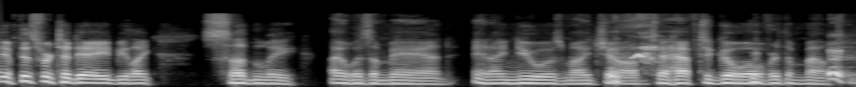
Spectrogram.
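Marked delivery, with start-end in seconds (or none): 1.5-6.4 deep, slow, grave, drawn-out narrator voiceover. Describing how a story's narration sounds in their head, doing a deep narrator voiceover. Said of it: "just like like a deep deep voiceover".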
